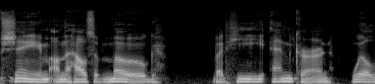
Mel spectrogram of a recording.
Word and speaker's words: Mogh: It is Mogh. It's pronounced Is Mogh. it pronounced Mogh, really? It is pronounced Mogh.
